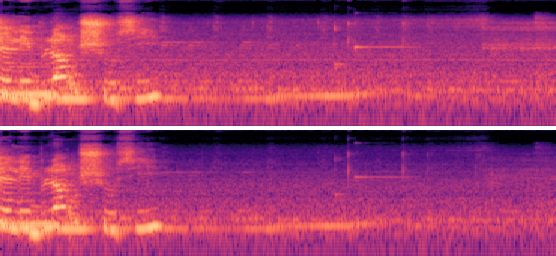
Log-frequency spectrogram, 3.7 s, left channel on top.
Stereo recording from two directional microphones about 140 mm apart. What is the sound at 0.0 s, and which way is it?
Music, 45° right (ahead or behind).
